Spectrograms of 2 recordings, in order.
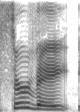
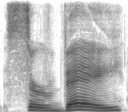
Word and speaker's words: survey: A survey is the noun pronunciation, but you'll often hear people say survey as the verb form, so be careful with that.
